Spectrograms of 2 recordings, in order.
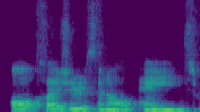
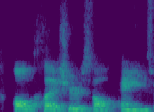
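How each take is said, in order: First: Said in the usual way. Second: "all pleasures" and "all pains" split apart, each weighted; antithesis stressed. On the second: Shown as a demonstration. Lecturer pointing out the antithesis, separated emphasis. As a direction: pause between the halves to set them against each other. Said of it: "that antithesis".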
